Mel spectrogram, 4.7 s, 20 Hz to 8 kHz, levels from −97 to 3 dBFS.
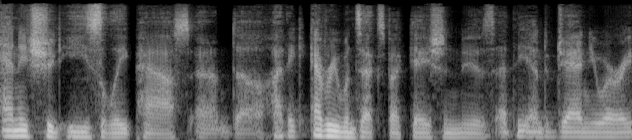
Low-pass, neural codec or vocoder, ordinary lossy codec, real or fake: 7.2 kHz; codec, 16 kHz, 0.5 kbps, X-Codec, HuBERT features, trained on LibriSpeech; MP3, 64 kbps; fake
